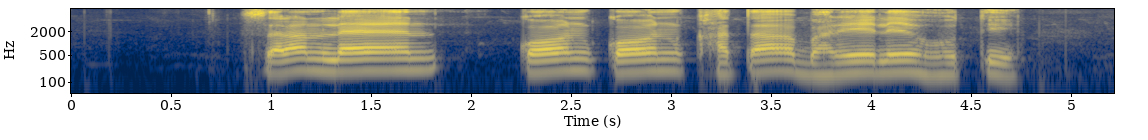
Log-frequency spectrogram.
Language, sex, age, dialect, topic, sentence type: Magahi, male, 18-24, Northeastern/Surjapuri, banking, question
